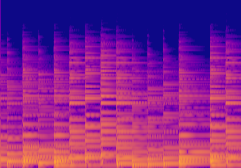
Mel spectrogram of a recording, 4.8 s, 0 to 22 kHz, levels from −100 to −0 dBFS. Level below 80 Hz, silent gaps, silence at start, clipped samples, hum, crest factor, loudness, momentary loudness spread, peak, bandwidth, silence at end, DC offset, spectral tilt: -48 dBFS; none; 0 s; under 0.1%; none; 16 dB; -31 LUFS; 4 LU; -14 dBFS; 9.8 kHz; 0 s; under 0.1%; -6.5 dB/octave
